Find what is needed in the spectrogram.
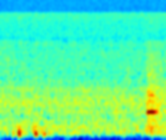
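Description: Near silence: room tone, with two faint low taps about a quarter and half a second in.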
